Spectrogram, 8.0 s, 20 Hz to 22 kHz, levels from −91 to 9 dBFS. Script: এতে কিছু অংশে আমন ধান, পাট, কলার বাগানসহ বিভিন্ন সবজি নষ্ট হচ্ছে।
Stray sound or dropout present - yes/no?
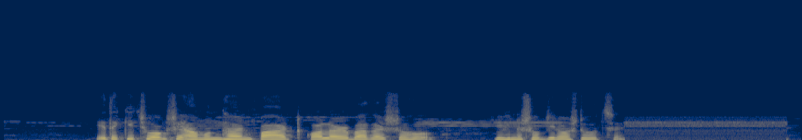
no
